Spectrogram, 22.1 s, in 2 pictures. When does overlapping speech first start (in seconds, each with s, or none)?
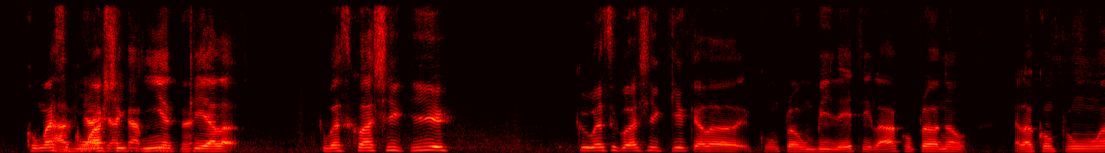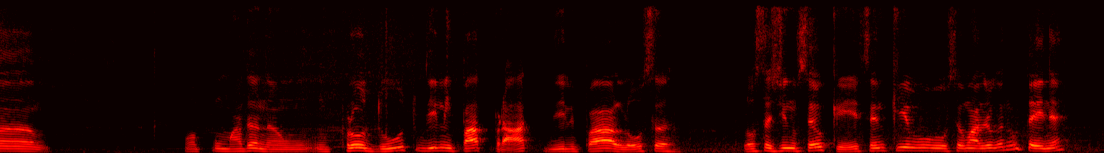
0.5 s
